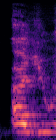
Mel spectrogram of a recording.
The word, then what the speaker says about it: Ayoo: Ayu, ça s'écrit Ayoo, parce que c'est la forme phonétique anglaise, les deux O se prononcent en OU.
